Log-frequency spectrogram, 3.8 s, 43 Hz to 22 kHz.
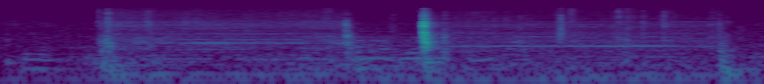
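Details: Volvo S40 power window after the glass-sizzle fix: two smooth, even runs with a steady motor hum, a click between them, and no sizzle or scraping.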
